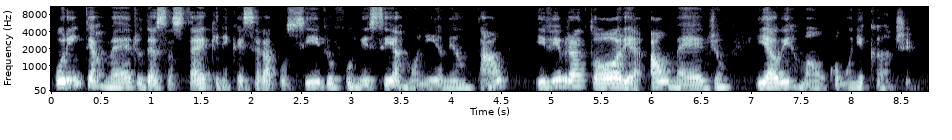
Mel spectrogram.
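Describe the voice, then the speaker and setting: A woman, teaching a recorded spiritist course lesson in a calm, measured and gently instructive way. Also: low voice, a little hiss or hum.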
